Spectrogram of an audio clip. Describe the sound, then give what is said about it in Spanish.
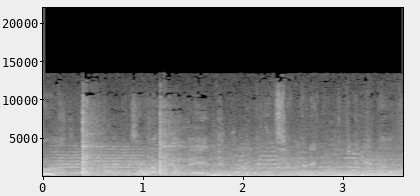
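Two sharp, ringing raps of the capataz's knocker (martillo) on a procession float (paso) sound in quick succession, loud and crisp, over a steady murmur of crowd voices that continues afterward. “Sonar el martillo.”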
